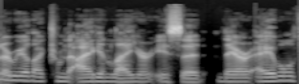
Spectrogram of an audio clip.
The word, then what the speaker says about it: EigenLayer: I am not entirely sure how to pronounce it, but it looks, and I think it sounds like Eigenlayer. – I believe that's the correct pronunciation, yes.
